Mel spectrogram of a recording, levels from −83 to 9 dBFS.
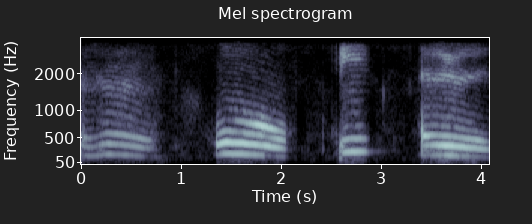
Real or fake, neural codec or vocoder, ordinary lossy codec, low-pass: fake; codec, 44.1 kHz, 2.6 kbps, DAC; none; 3.6 kHz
